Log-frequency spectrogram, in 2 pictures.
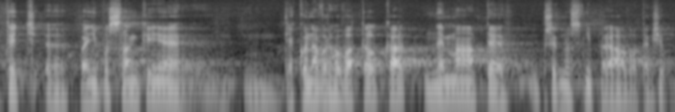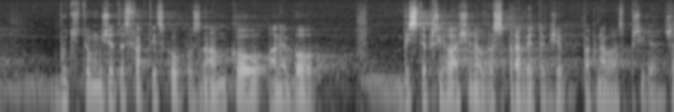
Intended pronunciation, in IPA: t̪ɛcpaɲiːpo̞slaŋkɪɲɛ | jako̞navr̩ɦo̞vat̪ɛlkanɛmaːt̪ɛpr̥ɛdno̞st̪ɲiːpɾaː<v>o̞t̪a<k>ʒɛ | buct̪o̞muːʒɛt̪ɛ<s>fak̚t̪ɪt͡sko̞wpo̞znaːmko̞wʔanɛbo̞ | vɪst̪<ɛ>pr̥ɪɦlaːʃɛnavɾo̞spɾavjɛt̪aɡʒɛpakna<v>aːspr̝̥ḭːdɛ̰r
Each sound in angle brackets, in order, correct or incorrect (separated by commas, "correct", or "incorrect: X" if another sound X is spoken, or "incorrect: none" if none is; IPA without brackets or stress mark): correct, incorrect: ɡ, correct, correct, correct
